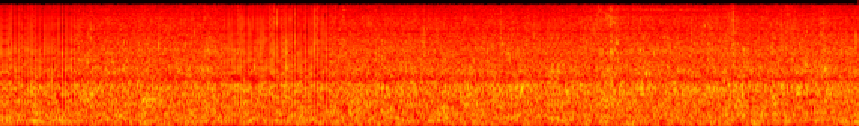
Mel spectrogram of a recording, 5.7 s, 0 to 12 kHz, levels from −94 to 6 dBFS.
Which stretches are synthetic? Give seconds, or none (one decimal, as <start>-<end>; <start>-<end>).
0.0-0.5; 1.5-2.2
